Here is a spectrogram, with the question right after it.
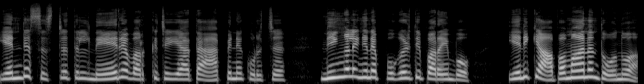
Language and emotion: Malayalam, angry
